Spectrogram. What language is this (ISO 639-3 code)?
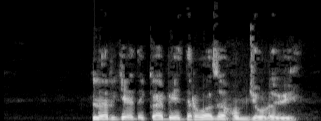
pus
